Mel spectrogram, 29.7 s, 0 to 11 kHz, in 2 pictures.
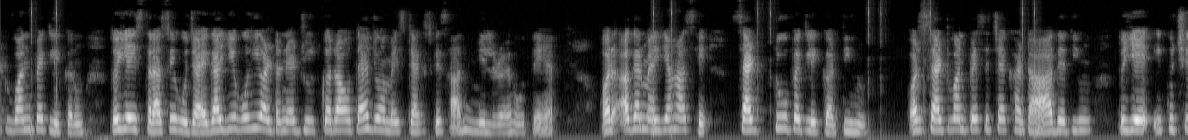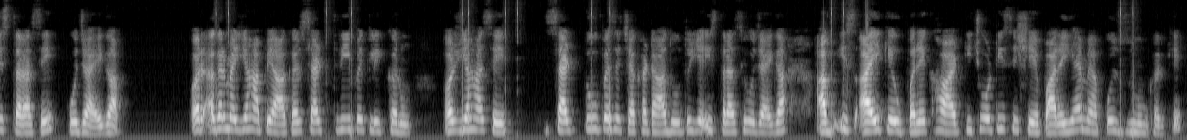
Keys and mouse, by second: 0.3 click, 7.8 click, 16.8 click, 24.2 click, 27.8 click.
